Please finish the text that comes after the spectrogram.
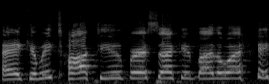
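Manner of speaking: shrill, very high, very loud echoing yell. Yelling to call a character back for a talk: yelling. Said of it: "she's going to yell".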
